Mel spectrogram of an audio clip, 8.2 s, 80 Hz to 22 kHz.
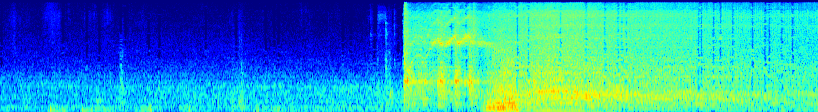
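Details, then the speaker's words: Mazda 6 2.0 petrol, previously rough and erratic idle with high fuel use, restarted after cleaning throttle body, gasket and MAF sensor: cranks briefly, catches, flares, then settles into a smooth steady idle, better than expected. "well it started okay it's actually ticking over better than I thought"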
